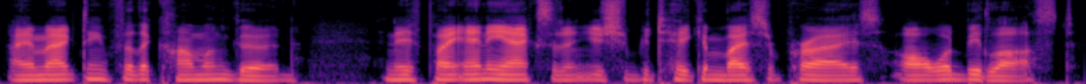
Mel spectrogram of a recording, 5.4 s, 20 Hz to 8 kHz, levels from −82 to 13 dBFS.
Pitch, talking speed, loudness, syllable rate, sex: 125 Hz, 245 wpm, -19 LUFS, 6.2 syllables/s, male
